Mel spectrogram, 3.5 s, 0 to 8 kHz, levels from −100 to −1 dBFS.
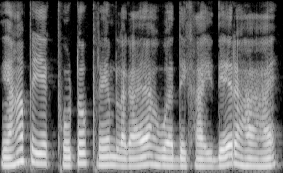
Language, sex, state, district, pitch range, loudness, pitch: Hindi, male, Jharkhand, Ranchi, 130-165 Hz, -15 LUFS, 140 Hz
